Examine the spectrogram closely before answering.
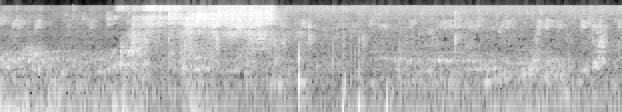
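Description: Garlic and onion sizzling in hot oil in a frying pan, stirred with a metal spoon, with a sharp click of the spoon about three seconds in. About a second in, a much louder rushing hiss starts and cuts off suddenly after about a second and a half.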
